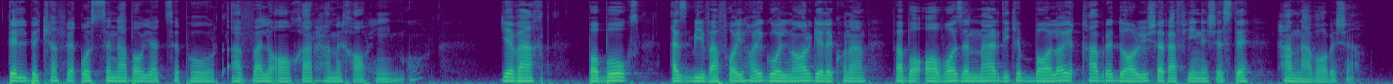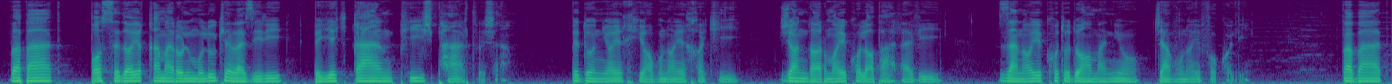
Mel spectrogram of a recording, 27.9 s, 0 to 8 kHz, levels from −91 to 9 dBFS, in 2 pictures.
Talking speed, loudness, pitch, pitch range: 140 wpm, -26 LUFS, 110 Hz, 100-115 Hz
